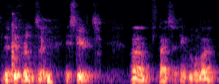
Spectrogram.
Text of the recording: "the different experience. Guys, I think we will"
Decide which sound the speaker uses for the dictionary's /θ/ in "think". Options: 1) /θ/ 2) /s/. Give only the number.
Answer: 1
